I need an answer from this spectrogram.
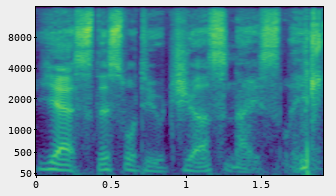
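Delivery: very low, flat, unsettling, creepy deadpan delivery. Retelling a Tom Brady commercial, imitating Tom Brady, creepy. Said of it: "creepiest way possible".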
